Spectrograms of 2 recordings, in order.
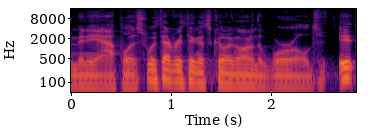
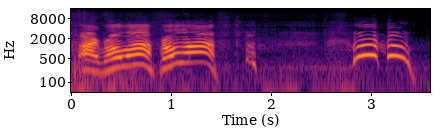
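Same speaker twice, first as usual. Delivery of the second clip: excited yell; 10 dB louder, much slower than usual. Real, not acted. Cheering sled run.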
